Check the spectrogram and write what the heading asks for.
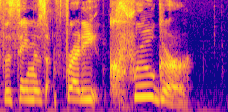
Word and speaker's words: Kroeger: Is he a Kruger? – He's a Kruger. Chad Kruger. – Yeah, speaking on a recent podcast, Kruger, or I can't even say it, because I've always said Chad Kroeger.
